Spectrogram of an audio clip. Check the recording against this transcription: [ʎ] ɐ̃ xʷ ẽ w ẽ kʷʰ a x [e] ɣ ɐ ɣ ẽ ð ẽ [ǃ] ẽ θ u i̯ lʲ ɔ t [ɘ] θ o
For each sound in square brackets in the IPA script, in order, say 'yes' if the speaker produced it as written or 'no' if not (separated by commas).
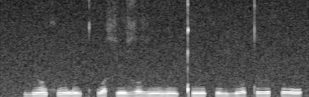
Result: yes, yes, yes, yes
